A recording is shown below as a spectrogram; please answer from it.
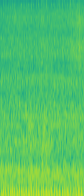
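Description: A TVS Apache motorcycle engine runs steadily in third gear while riding, a loud, close, continuous buzzing putter with a rapid even pulse and no pauses.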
